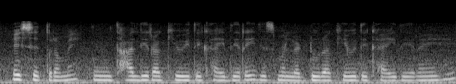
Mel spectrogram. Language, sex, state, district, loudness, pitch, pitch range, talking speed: Hindi, female, Bihar, Purnia, -16 LUFS, 190 Hz, 185-195 Hz, 235 wpm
